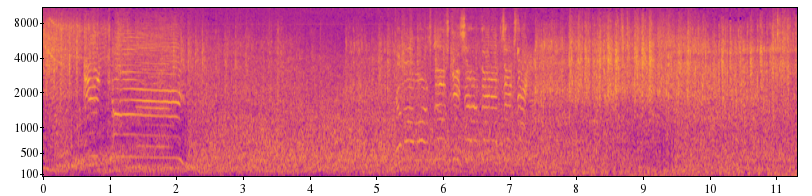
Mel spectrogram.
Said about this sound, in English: Because as we walked through the camp, I heard a sound that suddenly brought me back to reality. The sound of my enemy weapons opening up!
